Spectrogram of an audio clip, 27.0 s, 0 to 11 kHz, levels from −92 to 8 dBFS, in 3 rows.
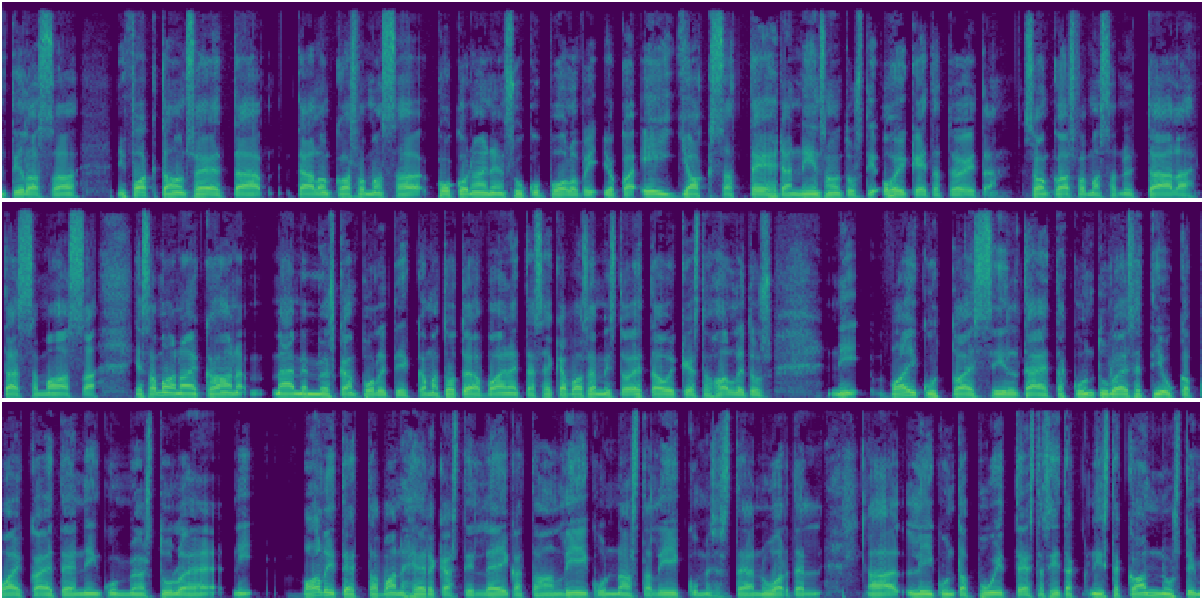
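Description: Nothing stood out as a technical fault anywhere in the speech on listening.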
